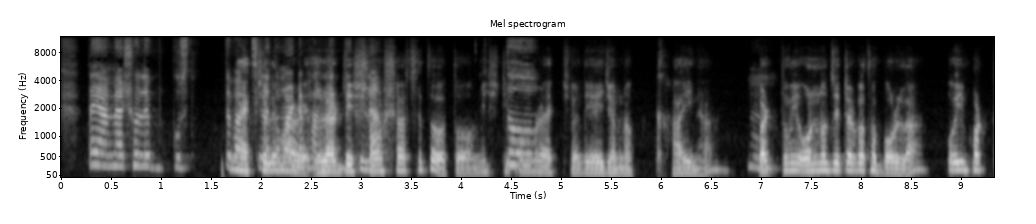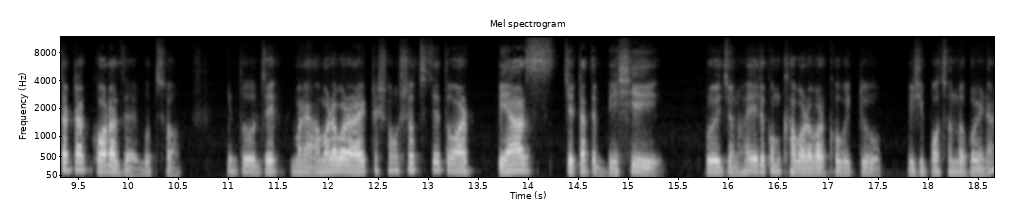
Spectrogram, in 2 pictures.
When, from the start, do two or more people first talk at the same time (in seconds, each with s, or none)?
1.7 s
